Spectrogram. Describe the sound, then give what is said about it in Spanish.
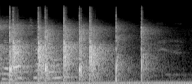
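A brief patter of welcoming applause: a handful of sharp, uneven hand claps that thin out and stop after about a second and a half, leaving a low steady hum. “Les recibimos con un fuerte aplauso.”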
